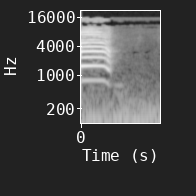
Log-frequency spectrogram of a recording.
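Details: Hungry goat responding when called: a short, abrupt bleat cut off after a fraction of a second, bright and nasal with a falling tail, low hum behind it.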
